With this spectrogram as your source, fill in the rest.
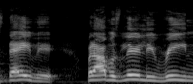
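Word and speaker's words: d4vd: It's pronounced I mean Yeah. Yeah. Yeah. I I know. I know it's David, but I was literally reading it.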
